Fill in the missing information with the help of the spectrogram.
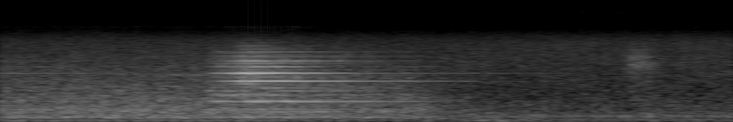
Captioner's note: church bell tolling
